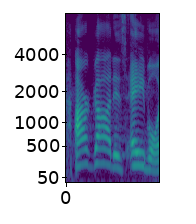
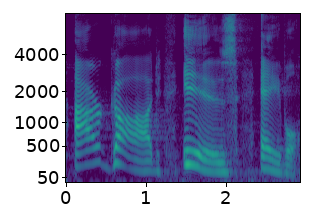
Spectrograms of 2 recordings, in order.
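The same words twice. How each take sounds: First: Said in the usual way. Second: Our God is able, drawn out slowly with weight on Our; a slow solemn proclamation of Our God is able; slow emphatic declaration. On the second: Shown as a demonstration. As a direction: lean into Our and stretch every word. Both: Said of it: "First thing they got straight was".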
